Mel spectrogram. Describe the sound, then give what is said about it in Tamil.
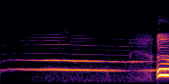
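A human voice imitates a wolf howling in pain as rats climb on it and bite its neck and leg: one long, steady, wailing tone held for about two seconds, then a sudden louder, sharper cry at the end. “மற்ற எலியெல்லாம் good good good good குட்டுன்னு ஓடி வந்து ஓனாய் மேலே ஏறி ஒன்று கழுத்தை கடிக்குதான் ஒன்று காலை கடிக்குதான் ஓனாய் வந்து வழியில் இப்படி சத்தம் போடுதான்”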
